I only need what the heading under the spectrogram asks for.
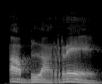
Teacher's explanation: V první osobě je to E dlouhé. E, respektive E s přízvukem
